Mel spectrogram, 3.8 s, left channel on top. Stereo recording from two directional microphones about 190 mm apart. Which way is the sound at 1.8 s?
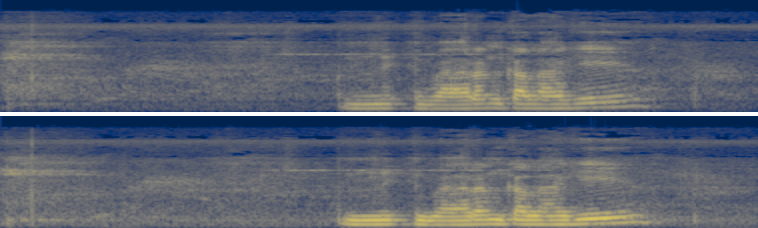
55° left (ahead or behind).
